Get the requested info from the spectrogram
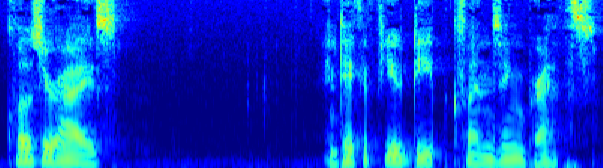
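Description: A man leading a guided meditation as a teacher, giving calm, soothing instructions. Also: fairly low pitch, takes it slowly.

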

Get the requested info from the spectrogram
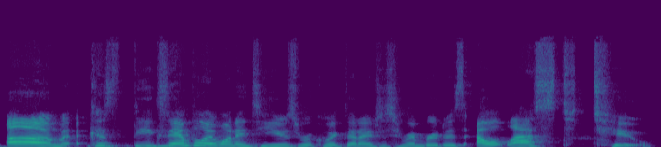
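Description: A woman's voice: on the high side, normal speed, a bit bright. A woman chatting informally and playfully as a panelist in a podcast discussion. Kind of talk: casual chat, podcast discussion.

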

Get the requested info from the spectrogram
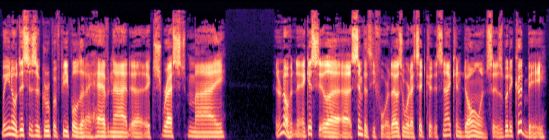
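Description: A man with a creaky voice hosting a bedtime podcast, rambling in a lulling, halting way and often interrupting himself as he drifts into tangents. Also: mid-range voice, no room sound, studio quality. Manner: meandering, halting, digressive, self-interrupting; soothing, lulling. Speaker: podcast host.

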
